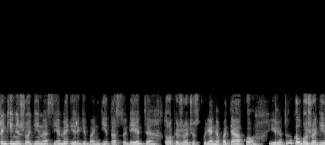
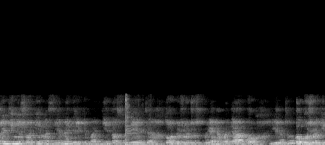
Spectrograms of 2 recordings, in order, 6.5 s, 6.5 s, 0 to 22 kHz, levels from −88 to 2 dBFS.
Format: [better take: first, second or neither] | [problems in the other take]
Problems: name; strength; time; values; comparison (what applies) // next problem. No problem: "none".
first | background sound (Guitar); 13 dB below the speech // room echo; dies away in 0.7 s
